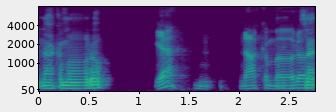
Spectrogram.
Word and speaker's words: Nakamoto: Yeah, Nakamoto.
